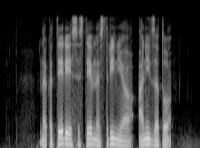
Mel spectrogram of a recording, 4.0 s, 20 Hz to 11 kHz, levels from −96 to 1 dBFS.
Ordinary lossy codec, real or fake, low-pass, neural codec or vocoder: none; real; 7.2 kHz; none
